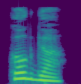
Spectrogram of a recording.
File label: "ಕೊಗ್ಗ", kannada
